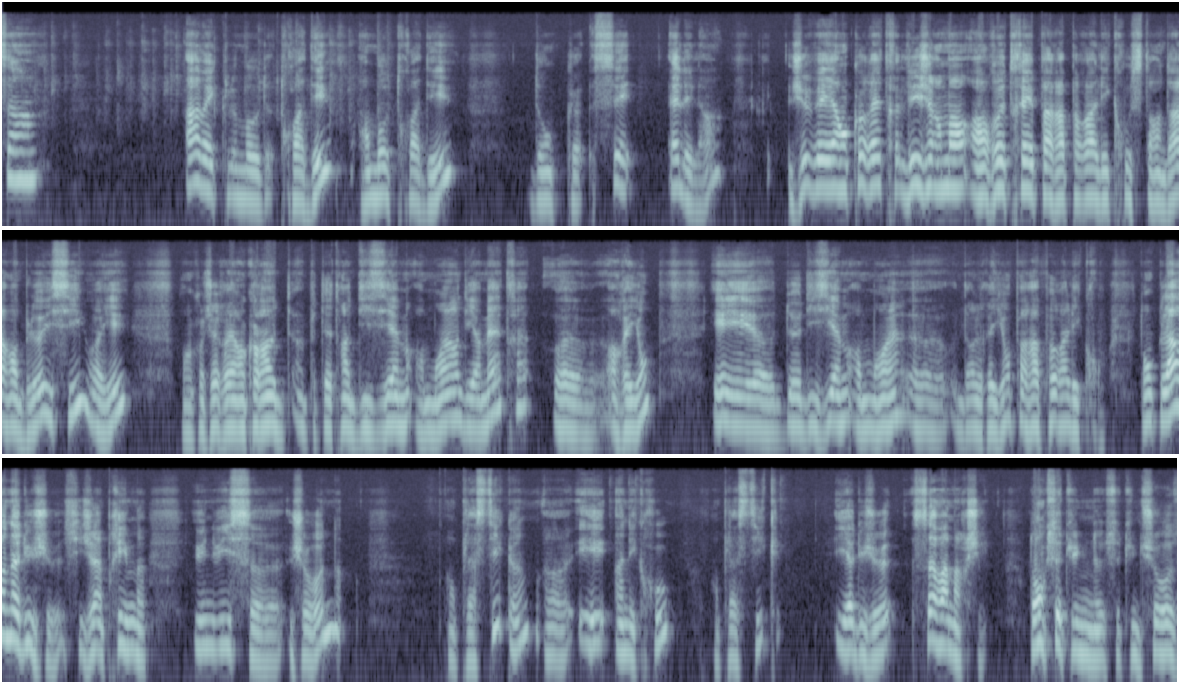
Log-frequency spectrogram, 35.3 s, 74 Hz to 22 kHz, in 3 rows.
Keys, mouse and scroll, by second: 1.2 scroll down 1, 1.8 scroll down 1, 6.1 click, 6.5 space, 7.5-8.0 scroll up 4, 16.5 right click, 23.1-24.0 scroll down 4, 25.1 click, 33.4-33.7 scroll down 2, 34.1 right click.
